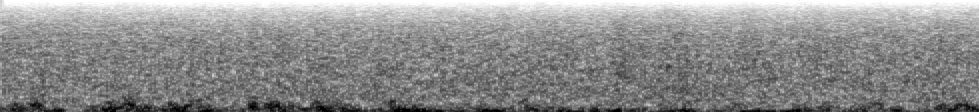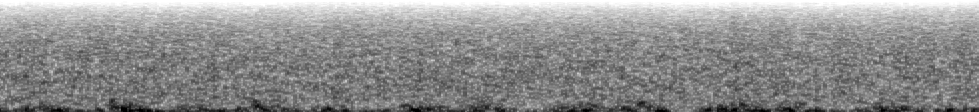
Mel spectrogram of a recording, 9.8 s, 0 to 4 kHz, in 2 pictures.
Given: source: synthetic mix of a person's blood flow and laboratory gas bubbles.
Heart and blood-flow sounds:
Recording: Doppler ultrasound of blood flow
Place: precordium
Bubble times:
no bubbles
From the record:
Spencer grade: 0 (complete lack of bubble signals)

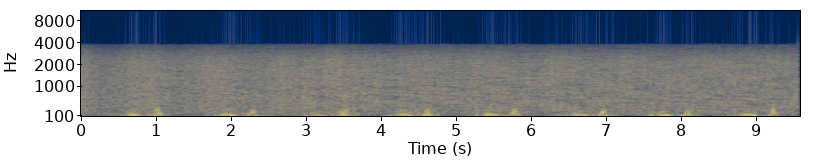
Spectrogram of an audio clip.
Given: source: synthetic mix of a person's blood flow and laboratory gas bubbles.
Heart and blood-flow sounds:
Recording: Doppler ultrasound of blood flow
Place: precordium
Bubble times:
3.50-3.65 s: bubbles
From the record:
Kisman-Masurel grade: 112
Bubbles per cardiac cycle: 1 to 2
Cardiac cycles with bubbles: 1 to 10%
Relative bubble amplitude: moderate (0.250 to 0.450)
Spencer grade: 1 (occasional bubble signal discernible with the cardiac motion signal, with majority of cardiac periods free of bubbles)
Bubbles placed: anywhere in the cardiac cycle

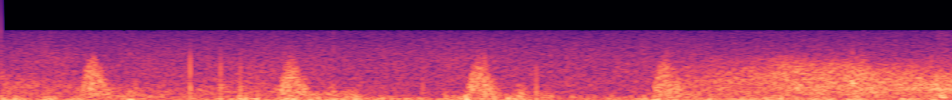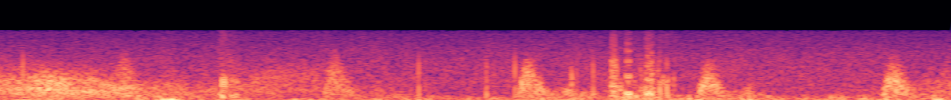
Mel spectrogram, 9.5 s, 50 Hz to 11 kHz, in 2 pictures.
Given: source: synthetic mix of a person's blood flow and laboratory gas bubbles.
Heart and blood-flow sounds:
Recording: Doppler ultrasound of blood flow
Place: subclavian vein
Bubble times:
4.22-4.29 s: bubbles
4.67-4.75 s: bubbles
5.84-5.97 s: bubbles
7.78-8.13 s: bubbles
From the record:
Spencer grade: 2 (many but less than half of the cardiac periods contain bubble signals, singularly or in groups)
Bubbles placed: anywhere in the cardiac cycle

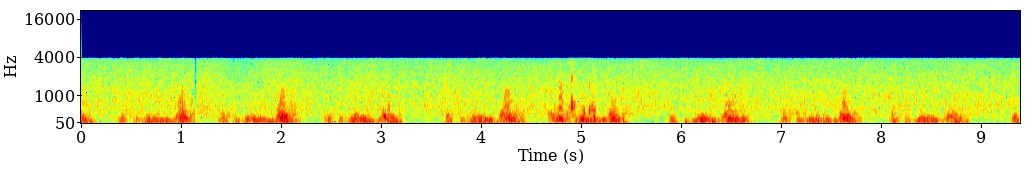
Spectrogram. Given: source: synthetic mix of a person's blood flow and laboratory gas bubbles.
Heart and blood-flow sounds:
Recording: Doppler ultrasound of blood flow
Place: precordium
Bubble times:
4.65-5.18 s: bubbles
From the record:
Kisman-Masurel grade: 213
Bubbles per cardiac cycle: several, 3 to 8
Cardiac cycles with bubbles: 1 to 10%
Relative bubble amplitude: loud (0.450 to 0.775)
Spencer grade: 1 (occasional bubble signal discernible with the cardiac motion signal, with majority of cardiac periods free of bubbles)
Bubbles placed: only in the low amplitude regions of the cardiac cycle

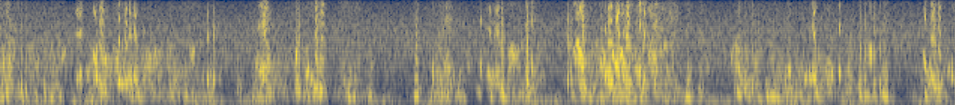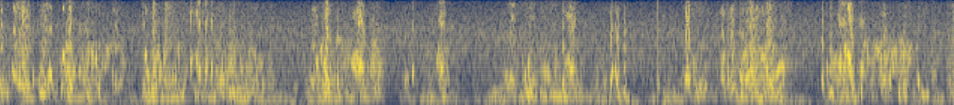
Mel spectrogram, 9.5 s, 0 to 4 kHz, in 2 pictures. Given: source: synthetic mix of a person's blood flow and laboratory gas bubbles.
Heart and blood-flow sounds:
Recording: Doppler ultrasound of blood flow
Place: precordium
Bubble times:
0.00-0.34 s: bubbles
0.37-1.11 s: bubbles
1.17-1.23 s: bubbles
1.26-1.88 s: bubbles
2.04-2.75 s: bubbles
2.80-3.54 s: bubbles
3.63-4.47 s: bubbles
4.57-5.41 s: bubbles
5.48-6.16 s: bubbles
6.30-6.71 s: bubbles
6.78-7.03 s: bubbles
7.27-7.94 s: bubbles
8.06-8.10 s: bubbles
8.16-8.77 s: bubbles
8.85-9.55 s: bubbles
From the record:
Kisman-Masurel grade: 444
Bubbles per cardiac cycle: continuous sound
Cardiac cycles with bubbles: 100%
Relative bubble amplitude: maximal (0.775 to 0.999)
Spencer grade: 4 (maximum detectable bubble signal sounding continuously throughout systole and diastole of every cardiac period, and overriding the amplitude of the normal cardiac signals)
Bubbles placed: anywhere in the cardiac cycle

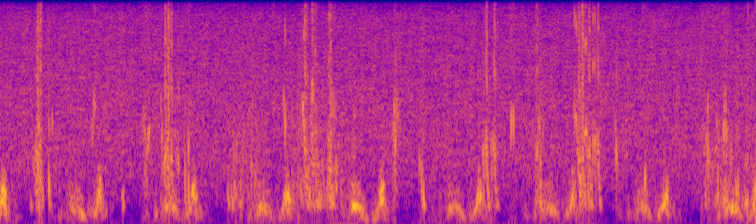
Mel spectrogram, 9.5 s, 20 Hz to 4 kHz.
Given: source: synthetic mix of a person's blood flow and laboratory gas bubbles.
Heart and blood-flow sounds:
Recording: Doppler ultrasound of blood flow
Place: precordium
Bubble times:
0.39-0.71 s: bubbles
1.15-1.23 s: bubbles
1.53-1.58 s: bubbles
1.79-1.91 s: bubbles
2.00-2.26 s: bubbles
2.29-2.42 s: bubbles
2.85-3.27 s: bubbles
3.52-3.62 s: bubbles
3.65-4.49 s: bubbles
4.88-5.04 s: bubbles
5.24-5.36 s: bubbles
6.03-6.28 s: bubbles
6.37-6.48 s: bubbles
6.70-6.82 s: bubbles
7.18-7.57 s: bubbles
7.69-7.77 s: bubbles
8.04-8.12 s: bubbles
8.79-9.37 s: bubbles
From the record:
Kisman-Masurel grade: 242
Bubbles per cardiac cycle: several, 3 to 8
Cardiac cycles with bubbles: 100%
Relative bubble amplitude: moderate (0.250 to 0.450)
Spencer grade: 3 (all of the cardiac periods contain showers or single bubble signals, but not dominating or overriding the cardiac motion signals)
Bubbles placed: anywhere in the cardiac cycle

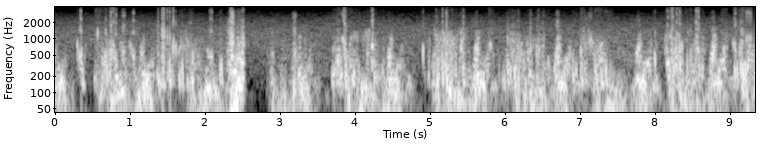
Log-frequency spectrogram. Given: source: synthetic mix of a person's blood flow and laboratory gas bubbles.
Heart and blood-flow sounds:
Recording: Doppler ultrasound of blood flow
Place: precordium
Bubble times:
0.28-0.43 s: bubbles
0.52-1.09 s: bubbles
1.33-1.88 s: bubbles
2.01-2.14 s: bubbles
2.17-2.27 s: bubbles
3.68-4.40 s: bubbles
4.88-5.58 s: bubbles
5.77-5.87 s: bubbles
5.89-6.60 s: bubbles
6.88-7.45 s: bubbles
7.96-8.04 s: bubbles
8.12-8.67 s: bubbles
8.88-8.97 s: bubbles
9.02-9.34 s: bubbles
From the record:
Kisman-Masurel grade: 342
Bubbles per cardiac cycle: rolling drumbeat, 9 or more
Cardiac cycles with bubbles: 100%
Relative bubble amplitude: moderate (0.250 to 0.450)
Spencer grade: 3 (all of the cardiac periods contain showers or single bubble signals, but not dominating or overriding the cardiac motion signals)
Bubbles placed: only in the low amplitude regions of the cardiac cycle

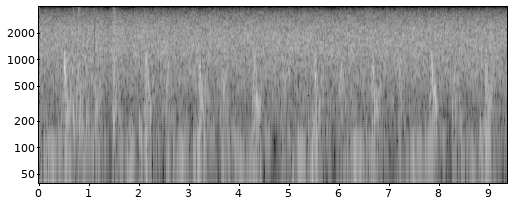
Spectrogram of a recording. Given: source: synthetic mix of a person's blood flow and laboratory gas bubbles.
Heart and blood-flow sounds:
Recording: Doppler ultrasound of blood flow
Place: precordium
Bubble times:
0.60-1.16 s: bubbles
1.46-1.57 s: bubbles
From the record:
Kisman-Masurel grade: 212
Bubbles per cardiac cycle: several, 3 to 8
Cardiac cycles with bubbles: 1 to 10%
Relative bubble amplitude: moderate (0.250 to 0.450)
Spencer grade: 1 (occasional bubble signal discernible with the cardiac motion signal, with majority of cardiac periods free of bubbles)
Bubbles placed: only in the low amplitude regions of the cardiac cycle

